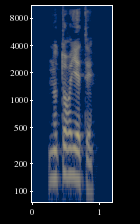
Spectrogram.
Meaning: reputation
- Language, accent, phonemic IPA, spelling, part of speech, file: French, France, /nɔ.tɔ.ʁje.te/, notoriété, noun, LL-Q150 (fra)-notoriété.wav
